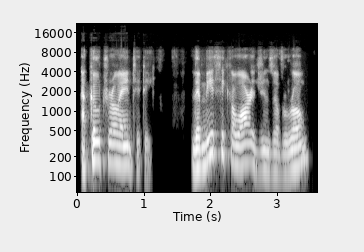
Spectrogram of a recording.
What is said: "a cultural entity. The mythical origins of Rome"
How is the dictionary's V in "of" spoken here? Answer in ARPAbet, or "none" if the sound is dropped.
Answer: V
